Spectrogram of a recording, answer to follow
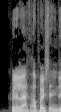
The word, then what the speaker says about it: Qillallath: So the name is going to be Killerlath. Quillerlath. I'll post it in the Discord so you can see how this is spelled.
